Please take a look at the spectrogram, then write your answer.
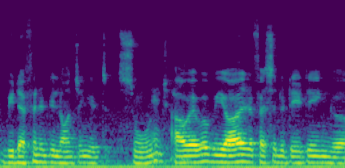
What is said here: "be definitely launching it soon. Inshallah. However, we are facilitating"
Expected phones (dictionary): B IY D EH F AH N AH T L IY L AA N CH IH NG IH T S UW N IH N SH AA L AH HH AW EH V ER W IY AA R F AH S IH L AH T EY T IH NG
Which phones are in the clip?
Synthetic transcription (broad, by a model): B IY D EH F AH N AH T L IY L AA N CH IH NG IH T S UW N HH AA AH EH V ER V IY AA R F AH S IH L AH T EY T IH NG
